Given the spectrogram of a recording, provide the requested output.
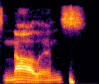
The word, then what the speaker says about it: New Orleans: So you are from, I'm going to say multiple ways, New Orleans, which is not how you say it. New Orleans, yeah. Which is how it's okay to say it, but really it's Nolens, right? – There you go.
